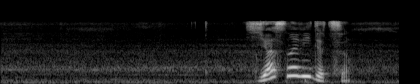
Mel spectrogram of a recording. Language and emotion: Russian, positive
